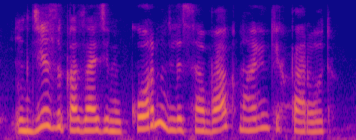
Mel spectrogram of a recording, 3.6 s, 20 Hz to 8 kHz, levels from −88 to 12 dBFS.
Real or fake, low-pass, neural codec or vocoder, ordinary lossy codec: fake; 7.2 kHz; codec, 16 kHz, 2 kbps, FreqCodec, larger model; AAC, 48 kbps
